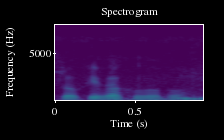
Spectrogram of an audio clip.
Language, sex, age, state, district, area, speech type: Odia, male, 30-45, Odisha, Nabarangpur, urban, spontaneous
